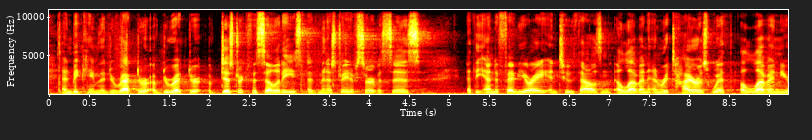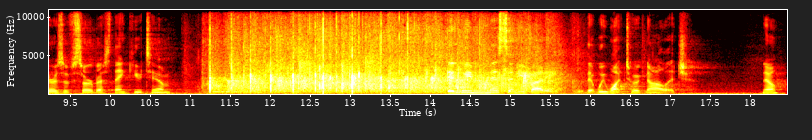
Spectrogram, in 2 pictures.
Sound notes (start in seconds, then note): 11.1 audience applauding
